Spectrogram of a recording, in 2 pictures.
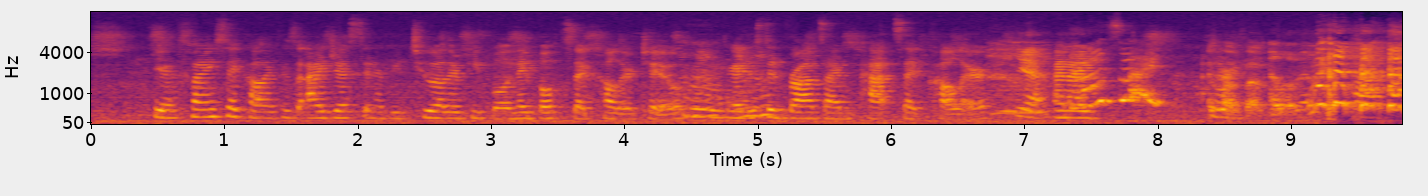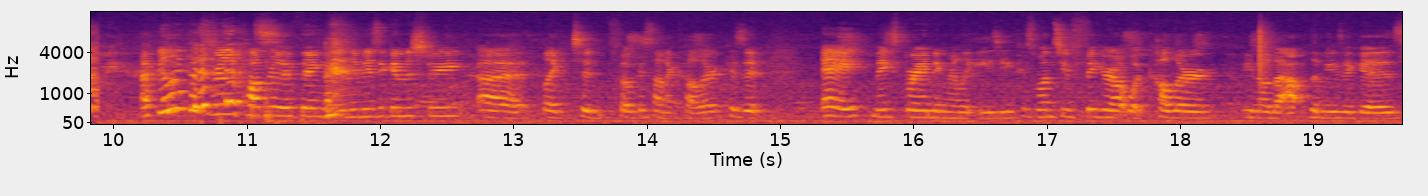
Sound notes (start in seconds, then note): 7.9 laughs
